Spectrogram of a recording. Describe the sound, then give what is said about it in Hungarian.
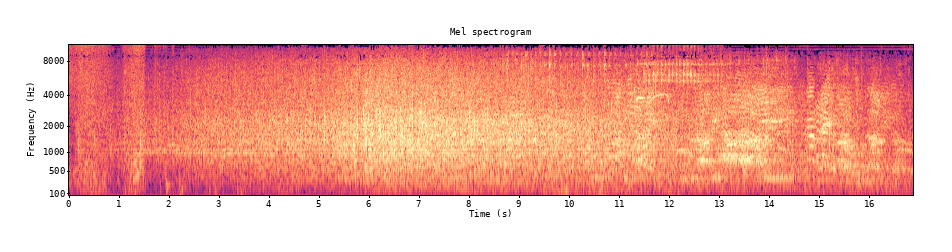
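A large crowd at the end of a papal audience bursts into sustained applause and cheering, greeting Pope Francis; it swells to a peak midway and continues steadily, broad and enveloping, with scattered shouts and voices mixed in. “Lassan már elmaradhatatlan a tapsvihar és Ferenc pápa köszöntése így az audiencia végén.”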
